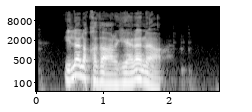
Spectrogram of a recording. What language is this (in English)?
Kabyle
